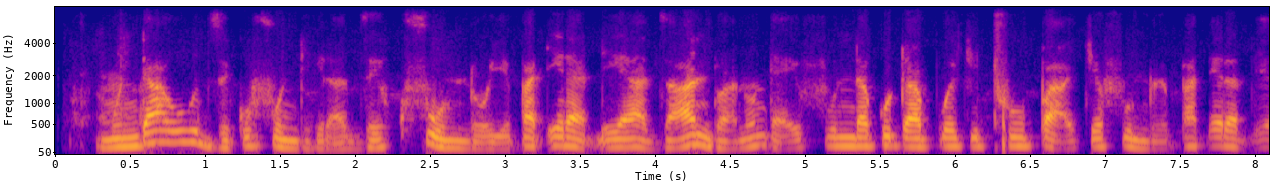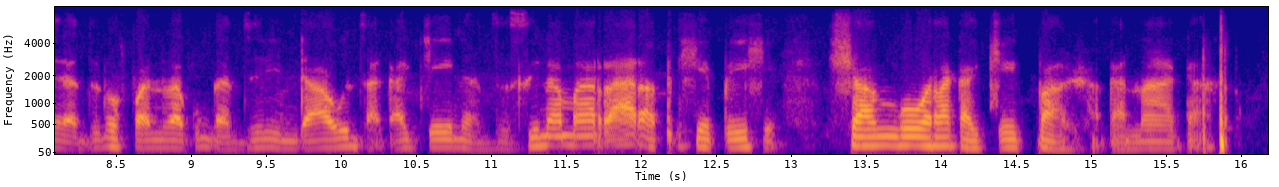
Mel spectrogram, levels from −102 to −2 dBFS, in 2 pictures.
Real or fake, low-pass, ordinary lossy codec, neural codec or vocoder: real; 7.2 kHz; Opus, 16 kbps; none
